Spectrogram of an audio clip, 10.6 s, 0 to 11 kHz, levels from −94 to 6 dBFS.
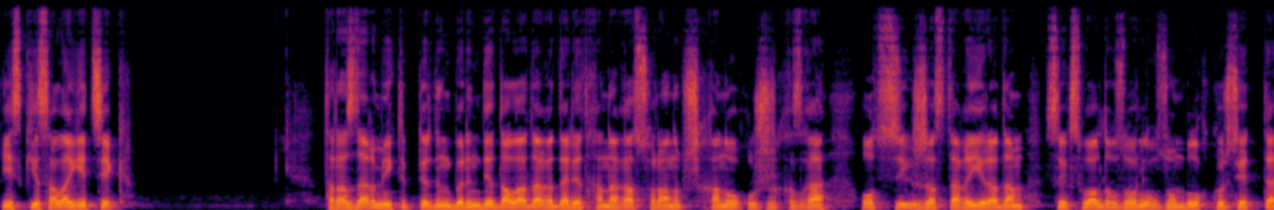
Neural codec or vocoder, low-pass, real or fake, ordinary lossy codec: none; none; real; none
